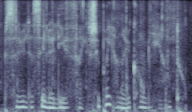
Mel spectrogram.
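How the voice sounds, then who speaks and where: A middle-aged ASMR host with a Quebec French accent whispers softly and breathily, like a hushed library voice, about vintage books, rambling nostalgically with frequent conversational tags. Her pitch is extremely low and her pace quick, with a faint hiss or hum in the audio.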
